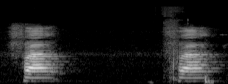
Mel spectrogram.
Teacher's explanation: আমাদের উপরের দুই দাঁত নিচের ঠোঁটের পেটের সাথে লাগবে, লেগে উচ্চারণ হবে ফা।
